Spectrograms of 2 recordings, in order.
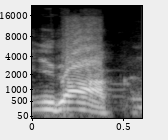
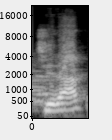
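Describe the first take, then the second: First: इराक starting on a clean "i" vowel; corrected pronunciation. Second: चिराक with a "ch" sound at the start; wrong pronunciation. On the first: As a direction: say इराक as "i-raak", no "ch" in front. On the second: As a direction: mispronounce इराक as चिराक, opening on "ch". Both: Shown as a demonstration. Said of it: "चिराक नहीं, इराक".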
